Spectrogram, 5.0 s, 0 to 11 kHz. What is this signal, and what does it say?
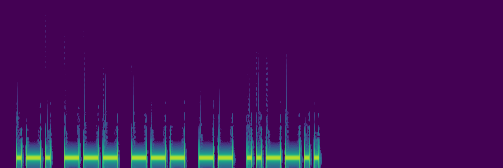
Morse code, heard as a keyed tone, about 25 wpm, 700 Hz. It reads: ROOM?
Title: Sentences from Top 1200 Words 25wpm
